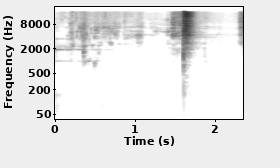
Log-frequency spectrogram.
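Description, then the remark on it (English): Liquid splashes and gurgles as it is poured into a glass, followed by a short pause, one sharp splash or clink, and a quieter trickle at the end. “Glasses. All right. Put this over here. I'm pour this in here.”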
